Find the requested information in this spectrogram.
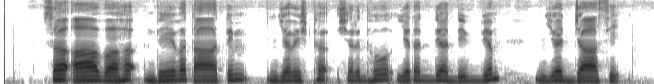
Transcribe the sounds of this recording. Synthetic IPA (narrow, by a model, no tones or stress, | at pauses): sɐʔaːʋɐɦɐ̆d̪eːʋɐt̪aːt̪im | jɐʋiʂʈʰɐʃɐɾid̪ʱoːjɐt̪ɐd̪jɐd̪iʋjɐm | jɐd͡ʒaːsi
